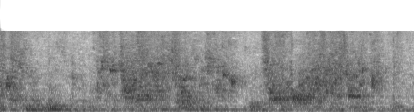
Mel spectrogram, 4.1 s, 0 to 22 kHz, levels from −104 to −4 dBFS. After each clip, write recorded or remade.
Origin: remade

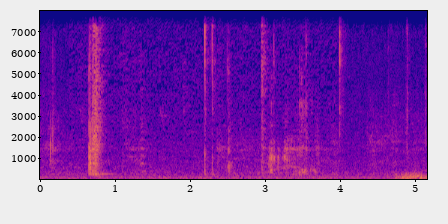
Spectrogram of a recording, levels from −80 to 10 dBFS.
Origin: recorded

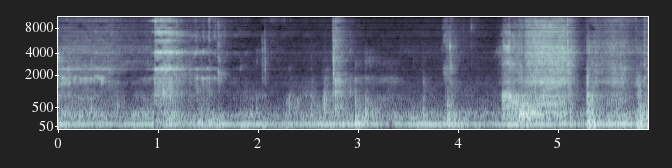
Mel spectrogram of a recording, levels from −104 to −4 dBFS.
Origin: remade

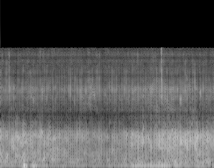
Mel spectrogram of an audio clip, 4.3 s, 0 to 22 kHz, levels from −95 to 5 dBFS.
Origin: remade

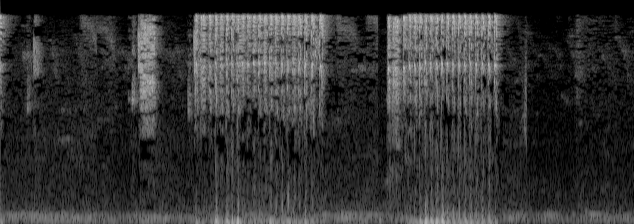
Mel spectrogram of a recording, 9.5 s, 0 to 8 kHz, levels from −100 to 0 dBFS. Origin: recorded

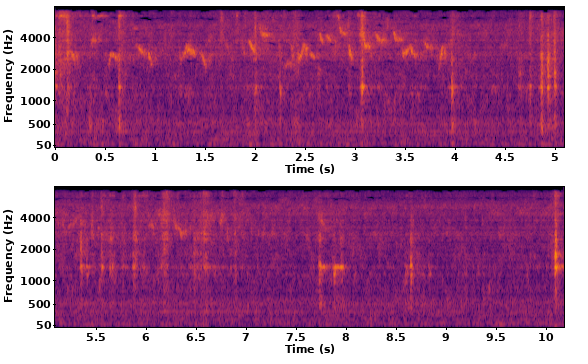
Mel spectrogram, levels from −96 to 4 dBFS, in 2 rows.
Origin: remade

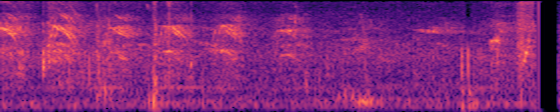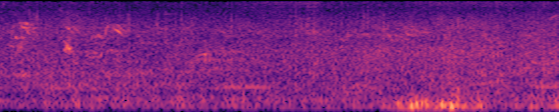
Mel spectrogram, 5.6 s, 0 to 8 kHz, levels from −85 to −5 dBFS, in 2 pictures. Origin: recorded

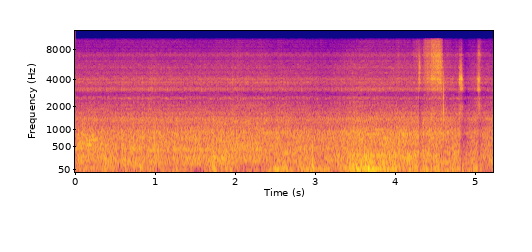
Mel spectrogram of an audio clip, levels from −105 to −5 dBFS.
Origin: remade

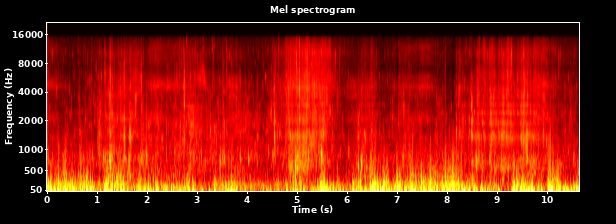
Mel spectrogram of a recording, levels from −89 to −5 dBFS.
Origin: remade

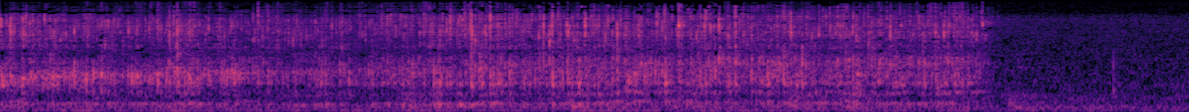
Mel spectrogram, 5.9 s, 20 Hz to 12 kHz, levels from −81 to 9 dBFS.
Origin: recorded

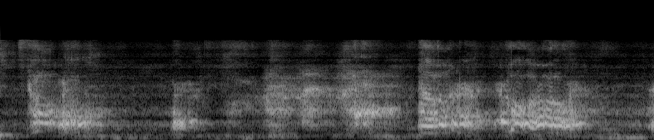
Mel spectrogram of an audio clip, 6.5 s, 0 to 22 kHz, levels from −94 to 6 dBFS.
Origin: remade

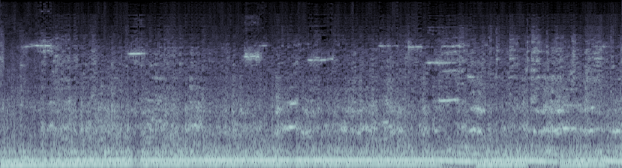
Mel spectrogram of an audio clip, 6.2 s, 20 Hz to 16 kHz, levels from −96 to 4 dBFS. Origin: recorded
